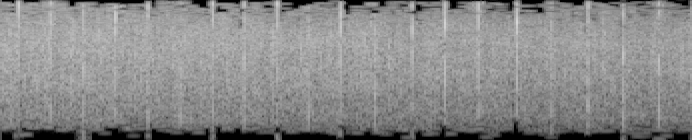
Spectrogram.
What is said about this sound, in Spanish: Y vamos un aplauso y darle las gracias al Señor.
